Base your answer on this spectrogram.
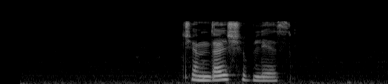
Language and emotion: Russian, neutral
